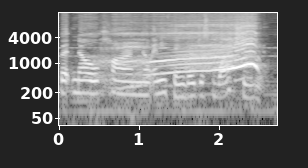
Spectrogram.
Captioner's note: Bigfoot screaming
